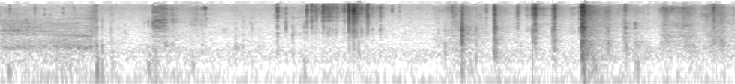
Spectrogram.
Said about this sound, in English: Let's get into these crab legs.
